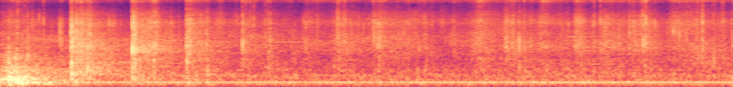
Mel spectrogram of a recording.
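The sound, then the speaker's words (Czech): Tarot cards being shuffled for a partner reading: soft papery rustles and light irregular taps, quiet and without speech, over a faint steady low hum. “Já už míchám karty, dívám se na vaše fotky.”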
